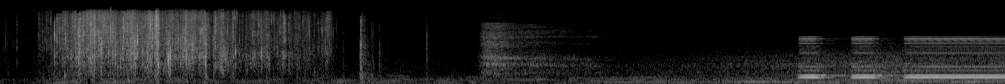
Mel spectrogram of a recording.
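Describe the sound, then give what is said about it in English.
A few seconds of loud paper crumpling as an empty money envelope is crushed, with quieter rustling, then a car horn toots twice in short bursts and holds a longer blast, fairly clear. “He crushes the empty money envelope, but then hears a car horn tooting.”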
